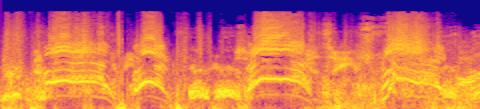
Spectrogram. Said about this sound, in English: Hey, it's a fucking dog!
